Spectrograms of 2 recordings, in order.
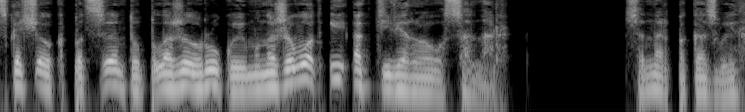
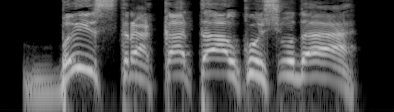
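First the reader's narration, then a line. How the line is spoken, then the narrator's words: Yelling orders. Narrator (Russian): заорал я на ошеломленных полицейских и медсестер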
